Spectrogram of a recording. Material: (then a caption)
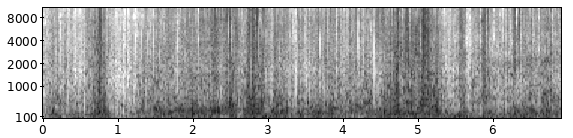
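Paper. A thin teal tissue paper sheet is folded over by hand and its crease is pressed flat with the fingertips. A dense, bright crinkling and rustling runs throughout, made of many small crackles that swell and fade with the handling, with almost no low end.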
